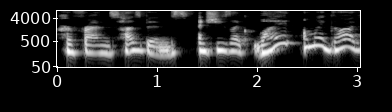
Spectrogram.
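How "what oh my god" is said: high, incredulous retold gasp of words; high-pitched acted disbelief; mock shock. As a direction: react as if just told shocking news. Retold shocked reaction to news.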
